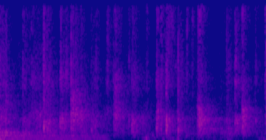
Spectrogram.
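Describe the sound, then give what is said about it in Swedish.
A crowd at a church service applauds with a dense, steady patter of many hands clapping, fairly quiet overall. A low sustained hum sits underneath for the first second before fading out. “Ja, ni, ni, ni, det är inga sådana här halvavmätta applåder utan man känner sig verkligen välkommen här.”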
